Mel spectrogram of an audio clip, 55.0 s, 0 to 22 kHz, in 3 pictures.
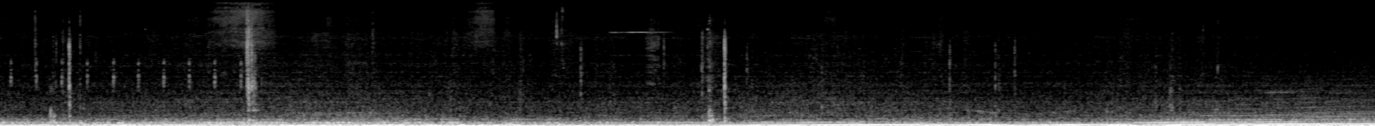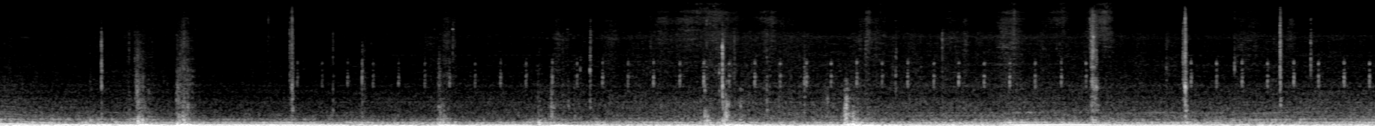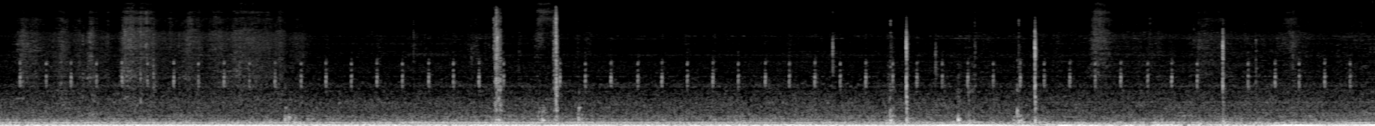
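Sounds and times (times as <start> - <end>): sharp clicks and knocks: 0.0 - 4.2, 21.9 - 55.0
road and engine rumble: 0.0 - 55.0.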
